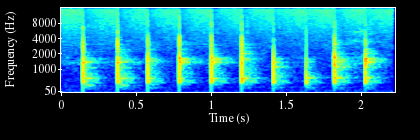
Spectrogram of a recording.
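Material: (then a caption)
Limba wood. A white limba (korina) guitar body is knocked 11 times in a steady rhythm. Each knock gives a short, hollow, woody tone centred around 600 Hz with little deep bass. The body is very light and very resonant.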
